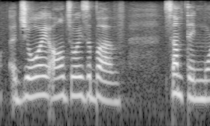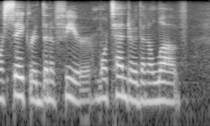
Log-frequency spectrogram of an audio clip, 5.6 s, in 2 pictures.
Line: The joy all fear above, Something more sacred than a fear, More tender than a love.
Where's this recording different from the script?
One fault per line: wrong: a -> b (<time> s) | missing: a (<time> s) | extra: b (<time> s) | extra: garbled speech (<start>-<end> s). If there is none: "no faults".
wrong: The -> A (0.1 s)
wrong: fear -> joys (0.9 s)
